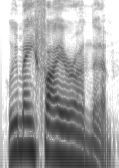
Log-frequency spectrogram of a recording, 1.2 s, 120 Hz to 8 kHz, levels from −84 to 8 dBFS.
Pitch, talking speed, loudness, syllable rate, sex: 160 Hz, 250 wpm, -15 LUFS, 5.0 syllables/s, female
